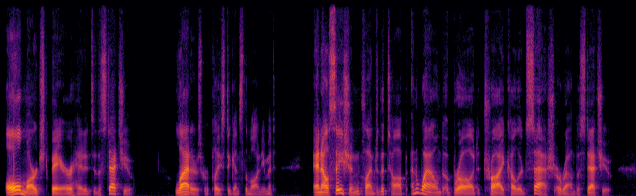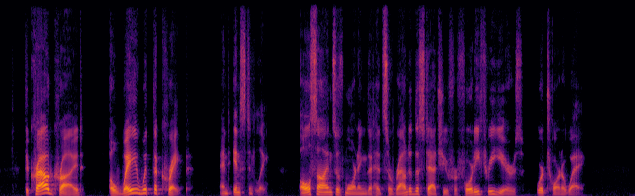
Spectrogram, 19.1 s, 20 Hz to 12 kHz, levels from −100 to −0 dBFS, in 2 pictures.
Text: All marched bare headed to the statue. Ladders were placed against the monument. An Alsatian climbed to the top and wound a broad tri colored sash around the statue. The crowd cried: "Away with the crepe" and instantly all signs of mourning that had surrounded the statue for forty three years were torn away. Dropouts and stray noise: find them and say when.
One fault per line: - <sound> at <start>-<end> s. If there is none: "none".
none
